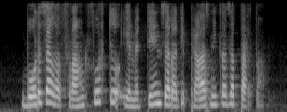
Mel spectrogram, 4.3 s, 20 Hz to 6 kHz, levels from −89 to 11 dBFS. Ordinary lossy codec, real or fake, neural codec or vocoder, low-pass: none; fake; codec, 16 kHz in and 24 kHz out, 0.6 kbps, FireRedTTS-2 codec; 5.4 kHz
